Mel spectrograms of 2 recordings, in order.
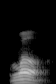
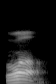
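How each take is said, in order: Both takes have the same delivery.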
